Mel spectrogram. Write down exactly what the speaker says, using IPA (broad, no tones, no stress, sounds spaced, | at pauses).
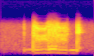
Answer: d ɑ̤ zˤ e̤ d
